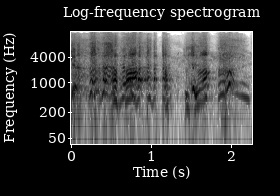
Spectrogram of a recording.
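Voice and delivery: bright open laughter; warm laugh. Real, not acted. Laughing with the baby at the upside-down book.

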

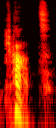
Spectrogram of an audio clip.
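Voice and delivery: cat with a plain short "a" as in British English; crisp British "cat", pure short a. Shown as a demonstration. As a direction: say "cat" with one clean, unglided vowel.

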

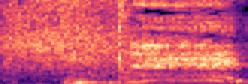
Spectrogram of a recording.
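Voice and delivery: high laugh. Real, not acted. Laughs after rant.

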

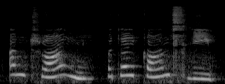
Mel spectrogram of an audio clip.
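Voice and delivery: put-on small high young rabbit voice; little Lily. A narrator's reading. Lily telling her mother she can't sleep, high and small. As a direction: pipe up like a sleepless little bunny.

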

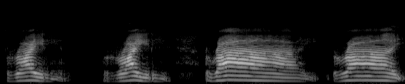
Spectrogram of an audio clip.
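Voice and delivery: "writing" as RYE-ding, "right" drawn out as rye; stretched AI sound in "right"; correct vowel drilled. Shown as a demonstration. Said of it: "¿Y por qué es right".

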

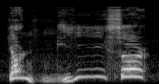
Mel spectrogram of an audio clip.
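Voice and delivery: can't believe the request; incredulous. Acted. Doctor told to listen to knee.

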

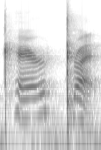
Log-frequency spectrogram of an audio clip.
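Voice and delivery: carrot split into two clapped beats; syllable by syllable, car-rot. Shown as a demonstration. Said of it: "Now I'm gonna do it".

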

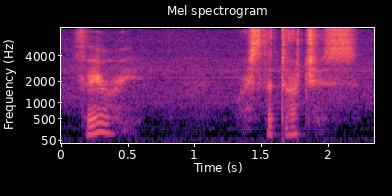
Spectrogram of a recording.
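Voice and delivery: hushed whisper; Alice asking the rabbit softly; whispered question. A narrator's reading. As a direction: ask under the breath. Alice asks quietly.

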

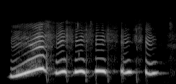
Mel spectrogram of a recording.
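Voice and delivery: high, loud burst of laughter. Real, not acted. Mother laughing at herself during play shopping, loud laugh. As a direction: crack up loudly at your own mistake.

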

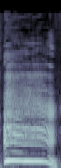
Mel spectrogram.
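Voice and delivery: high, loud, held play scream. Pretend. Screaming again in the line, loud mock shriek. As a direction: shriek out suddenly and hold it. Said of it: "Who was screaming again?".

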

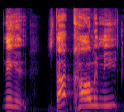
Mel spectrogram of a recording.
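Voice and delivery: ordinary delivery

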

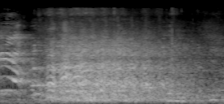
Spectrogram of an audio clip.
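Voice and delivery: loud, high burst of laughter; big laugh. Real, not acted. Actor laughing as a fan shouts back, loud laugh. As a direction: laugh out with delight.

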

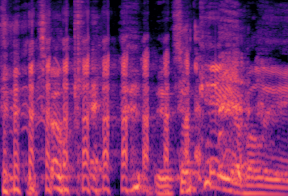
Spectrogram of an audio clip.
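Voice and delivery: high, loud laughing reassurance. Real, not acted. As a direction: reassure her through laughter.

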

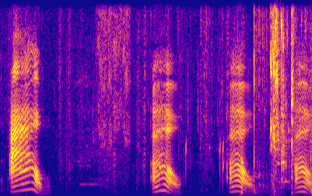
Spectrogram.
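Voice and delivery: loud sharp ow cries; pained yelps. Real, not acted. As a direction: yelp from each hit. Hit by a mob in game.

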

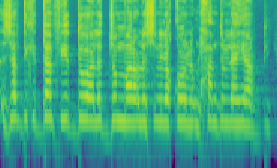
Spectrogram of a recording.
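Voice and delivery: ordinary delivery

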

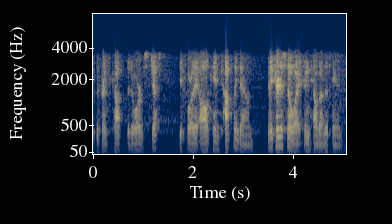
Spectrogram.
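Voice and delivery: ordinary delivery, nothing marked

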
